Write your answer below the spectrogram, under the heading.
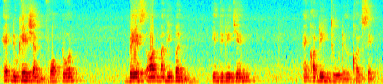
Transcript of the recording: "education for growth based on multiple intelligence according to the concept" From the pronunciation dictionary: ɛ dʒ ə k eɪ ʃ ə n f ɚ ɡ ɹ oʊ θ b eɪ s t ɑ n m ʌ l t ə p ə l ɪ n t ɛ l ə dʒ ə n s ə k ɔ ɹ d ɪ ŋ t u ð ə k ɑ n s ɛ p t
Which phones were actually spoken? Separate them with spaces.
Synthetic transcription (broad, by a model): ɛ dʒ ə k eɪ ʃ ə n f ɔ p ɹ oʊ t b eɪ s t ɑ n m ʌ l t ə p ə n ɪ n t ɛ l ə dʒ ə n ə k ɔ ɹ d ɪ ŋ t u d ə k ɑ n s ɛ p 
